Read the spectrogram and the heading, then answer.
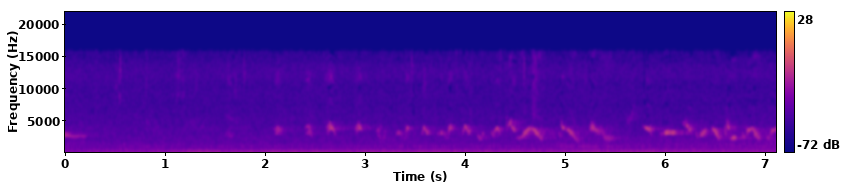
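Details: House Finch singing at a patio: a rambling, jumbled warble of quick chirps and slurred notes, growing busier toward the end, over a steady low hum.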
